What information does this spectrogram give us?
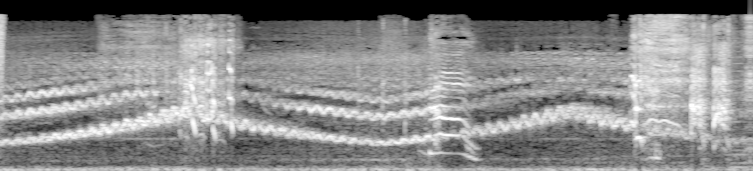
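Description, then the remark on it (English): A Belgian ambulance siren gives a loud, continuous, eerie wail whose pitch slowly glides up and down, rich in overtones, with short bursts of rough noise breaking in now and then. “Number one for …'s ambulance noises from around the world, it's Belgium.”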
